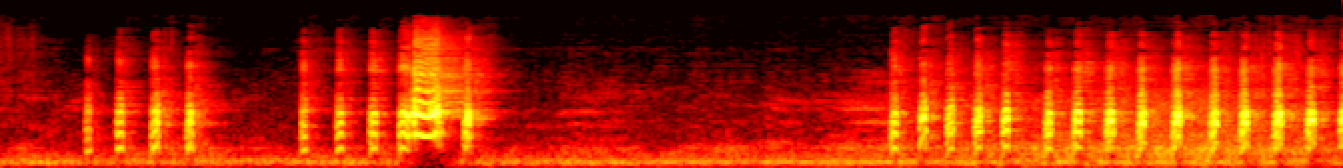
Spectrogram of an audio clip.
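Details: Wild hen of the red junglefowl calling to attract a male; scattered clucks lead to a loud harsh squawk, then a pause, then a fast even series of clucks.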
